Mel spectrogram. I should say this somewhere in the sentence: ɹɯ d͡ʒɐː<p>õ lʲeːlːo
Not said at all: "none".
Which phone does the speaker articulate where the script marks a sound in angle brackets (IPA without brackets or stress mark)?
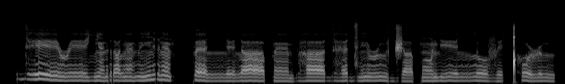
p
